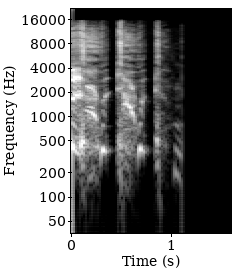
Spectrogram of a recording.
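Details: An adult teacher coughs in a comedy clip: four quick voiced coughs, the first two long and throaty, the last two short and fading, in a brief coughing fit.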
